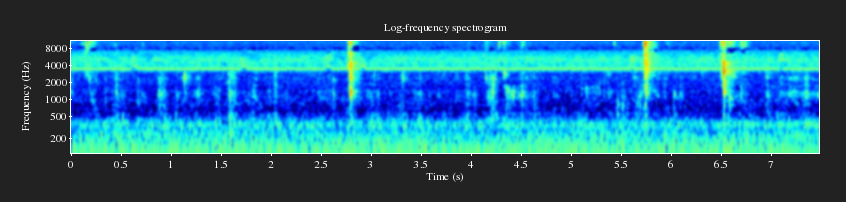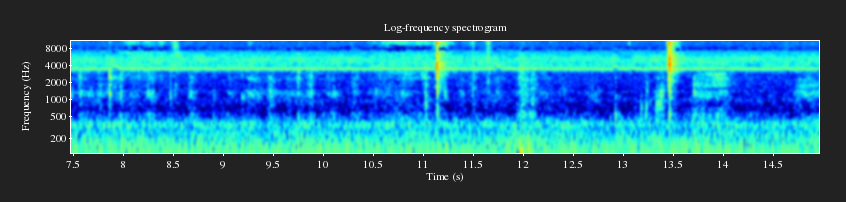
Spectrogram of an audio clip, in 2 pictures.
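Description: Faint chewing of small chewy candies (SweeTarts Mini Chewy) over a steady low hum, with a few sharp clicks scattered through, the loudest about twelve seconds in.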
